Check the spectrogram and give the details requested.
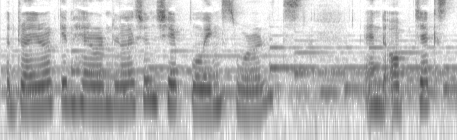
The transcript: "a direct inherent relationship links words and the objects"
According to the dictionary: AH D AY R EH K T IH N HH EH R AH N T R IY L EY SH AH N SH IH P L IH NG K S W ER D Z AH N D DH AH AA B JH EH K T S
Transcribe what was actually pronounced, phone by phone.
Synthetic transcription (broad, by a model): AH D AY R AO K IH N HH EH R AH N T R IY L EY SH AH N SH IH P L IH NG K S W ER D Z AH N D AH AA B JH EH K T S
